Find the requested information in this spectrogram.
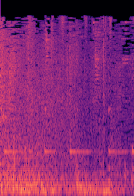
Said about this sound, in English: The whole building shook as the hack room violently exploded.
